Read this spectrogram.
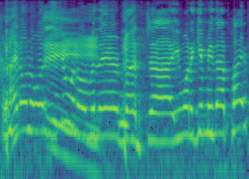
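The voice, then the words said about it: Put-on New York accent. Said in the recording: “New York accent.”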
